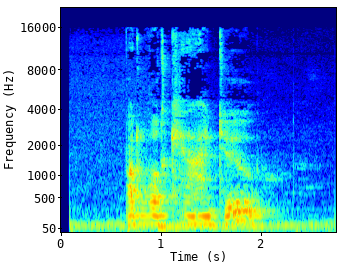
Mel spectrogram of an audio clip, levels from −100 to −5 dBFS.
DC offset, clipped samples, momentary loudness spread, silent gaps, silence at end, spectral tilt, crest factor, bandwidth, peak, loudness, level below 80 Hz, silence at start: under 0.1%; under 0.1%; 19 LU; none; 0.05 s; -6 dB/octave; 18 dB; 16 kHz; -16 dBFS; -34 LUFS; -48 dBFS; 0.1 s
